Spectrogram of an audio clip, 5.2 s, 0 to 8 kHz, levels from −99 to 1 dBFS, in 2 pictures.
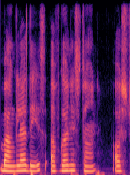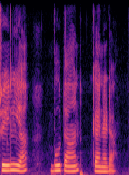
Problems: constant background noise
